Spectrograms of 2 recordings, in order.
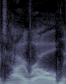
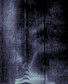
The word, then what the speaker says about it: Tyrrell: That's what it was and she's like, "Oh, don't even say Tyrell in Drumheller. People will lose their mind." Wow. Tyrrell. Okay. I feel like they should phonetically put that on their sign because I guarantee you everyone is saying Tyrell.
